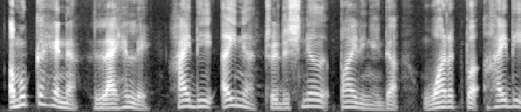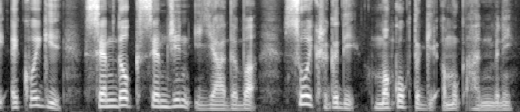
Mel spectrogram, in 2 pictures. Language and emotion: Manipuri, neutral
